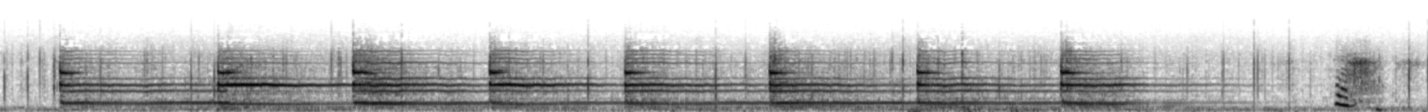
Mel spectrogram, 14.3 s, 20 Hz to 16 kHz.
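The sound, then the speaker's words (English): A clock bell strikes eight slow, evenly spaced chimes, each ringing tone sustaining and fading before the next. A brief wavering sound follows the final stroke. “Is that just 8 o'clock?”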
